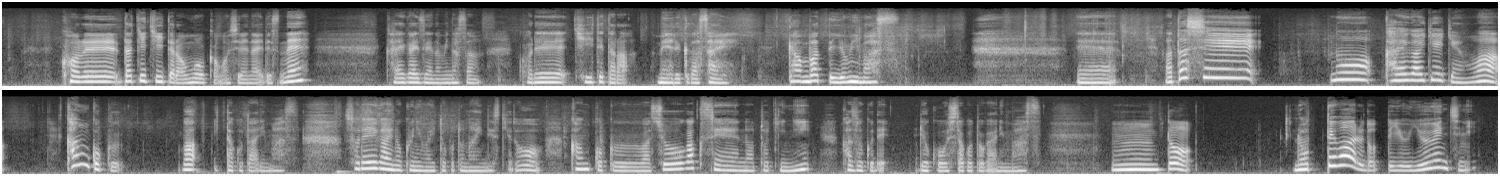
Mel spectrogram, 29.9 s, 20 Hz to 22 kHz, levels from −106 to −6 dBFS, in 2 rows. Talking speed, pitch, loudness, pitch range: 260 characters per minute, 215 Hz, -18 LUFS, 190-260 Hz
